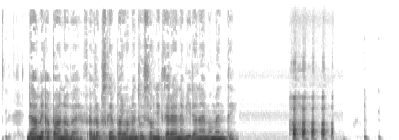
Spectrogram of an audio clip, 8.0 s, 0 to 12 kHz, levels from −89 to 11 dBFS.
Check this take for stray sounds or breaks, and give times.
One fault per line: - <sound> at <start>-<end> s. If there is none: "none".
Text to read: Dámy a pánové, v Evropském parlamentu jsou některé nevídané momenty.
- laugh at 5.8-6.7 s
